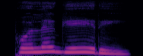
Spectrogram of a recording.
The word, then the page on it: ಪೊಲಗೇರಿ: polagēri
